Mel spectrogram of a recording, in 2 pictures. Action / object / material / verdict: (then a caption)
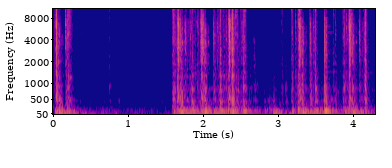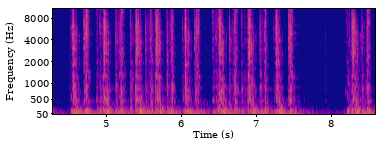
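strike / metal manual typewriter keys / metal / none. Fingertips type steadily on the metal keys of a vintage 1950s manual typewriter, producing rapid, sharp mechanical clacks with a bright, crisp top and a low thump beneath each strike. The typing comes in bursts separated by brief quiet pauses, with each strike dying away almost instantly.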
